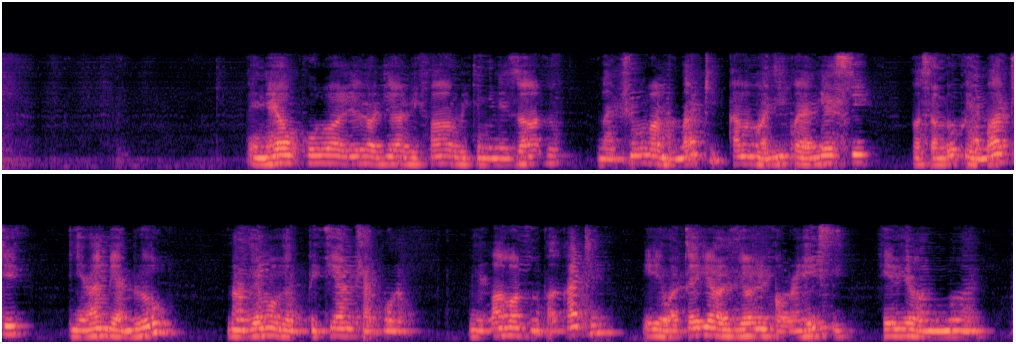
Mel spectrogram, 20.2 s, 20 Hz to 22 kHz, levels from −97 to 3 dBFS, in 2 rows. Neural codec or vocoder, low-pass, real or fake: codec, 44.1 kHz, 1.7 kbps, Pupu-Codec; 7.2 kHz; fake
